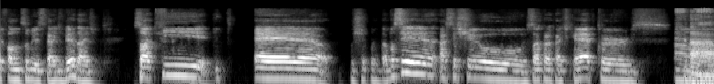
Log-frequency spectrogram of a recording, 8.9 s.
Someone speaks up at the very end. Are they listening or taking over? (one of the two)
taking over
